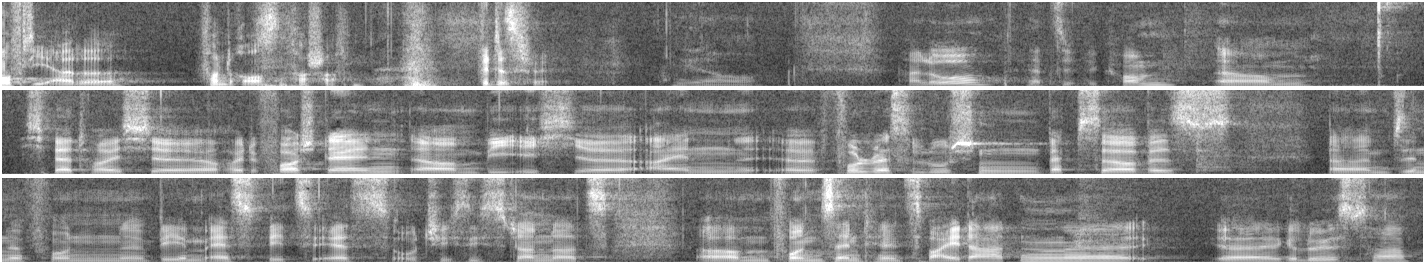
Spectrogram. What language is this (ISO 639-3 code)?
deu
